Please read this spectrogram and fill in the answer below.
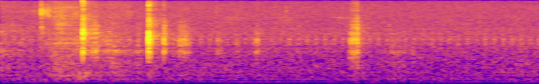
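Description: A few faint, short clicks and ticks of handling as gloved hands turn a small fan motor's stator and windings with the thermal overload's leads. There is one click about half a second in, two close together about a second in, and one more near three seconds, with near silence between them.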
